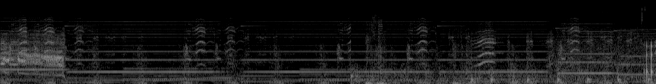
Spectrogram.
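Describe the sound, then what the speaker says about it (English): Bird calls in The Legend of Zelda: Ocarina of Time sound as short, honking, cluck-like game chirps in repeated bursts over a quiet, tonal music bed, with no talking. "this is the last part of getting the last of those birds"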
